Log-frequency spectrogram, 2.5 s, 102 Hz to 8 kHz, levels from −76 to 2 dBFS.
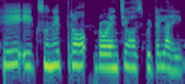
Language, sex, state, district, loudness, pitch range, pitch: Marathi, female, Maharashtra, Dhule, -18 LUFS, 240-270 Hz, 250 Hz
